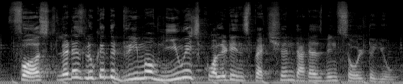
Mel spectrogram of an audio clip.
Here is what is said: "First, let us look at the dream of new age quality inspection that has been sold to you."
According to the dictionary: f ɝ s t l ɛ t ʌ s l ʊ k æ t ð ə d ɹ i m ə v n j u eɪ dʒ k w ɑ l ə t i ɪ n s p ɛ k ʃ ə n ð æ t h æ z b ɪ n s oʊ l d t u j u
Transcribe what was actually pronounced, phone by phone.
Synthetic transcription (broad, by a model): f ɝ s t l ɛ t ʌ s l ʊ k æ t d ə d ɹ i m ə v n j u eɪ dʒ k w ɑ l ə t i ɪ n s p ɛ k ʃ ə n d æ t h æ z b ɪ n s oʊ l d t u j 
